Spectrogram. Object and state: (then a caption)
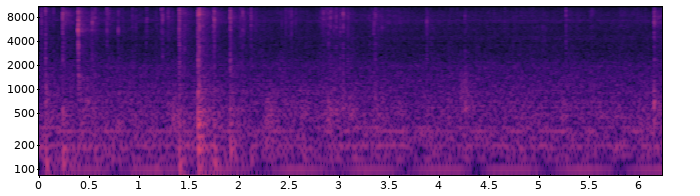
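Plastic laptop keyboard. A latex-gloved fingertip taps individual plastic keys on a dirty black laptop keyboard during cleaning. The sharp, bright clicks come at an irregular, sparse pace, with a couple of louder taps over a quiet, steady low background hum.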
